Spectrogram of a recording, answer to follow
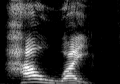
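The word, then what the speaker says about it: Hawái: Por exemplo, a palavra Havaí, em espanhol, a gente escreve dessa forma e a gente vai pronunciar Hawaii. Hawaii. Vou colocar aqui a forma como você vai pronunciar essa palavra. Hawaii, ok? Com esse H que eu coloquei, aquele sonzinho que sai pela garganta. Hawaii.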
